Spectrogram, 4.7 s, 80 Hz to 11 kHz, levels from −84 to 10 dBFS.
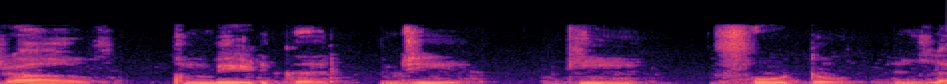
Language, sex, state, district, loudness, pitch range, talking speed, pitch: Hindi, male, Haryana, Rohtak, -18 LUFS, 110-115 Hz, 75 wpm, 115 Hz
